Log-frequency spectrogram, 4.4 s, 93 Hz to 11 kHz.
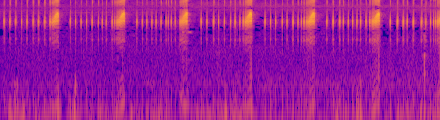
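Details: Large brown cicada song recorded 14 July 2011, loud and close: rapid grating pulses in a steady stream, punctuated by a stronger surging rasp about every 0.6 seconds, with a strongly regular rhythm.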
